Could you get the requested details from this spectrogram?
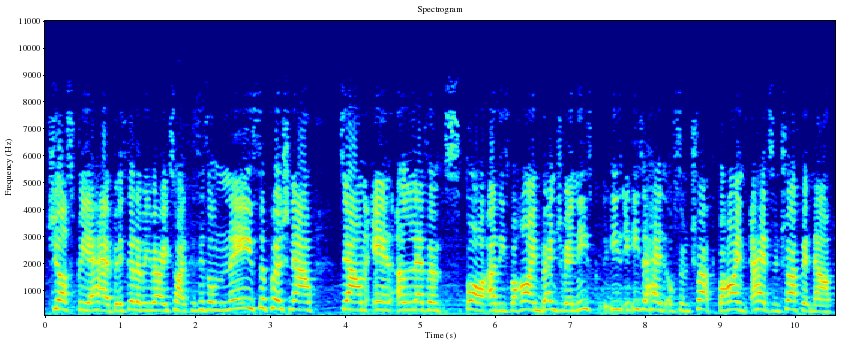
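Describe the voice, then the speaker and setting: A woman giving live sim racing commentary in an excitable way, with frequent exclamations. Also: high-pitched, moderate pace, soft background music. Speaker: esports race commentator.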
